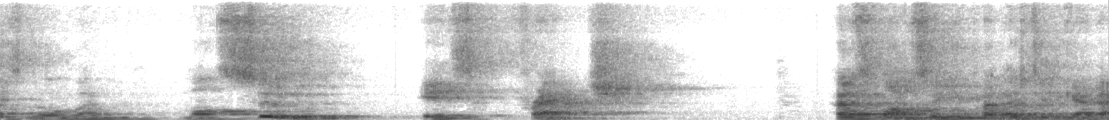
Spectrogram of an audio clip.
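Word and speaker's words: Herstmonceux: So if you're pronouncing it sort of correctly, you would say Hurst, Monceau or something like that. The Sussex pronunciation is Hurst Monceau. Okay, that's the way the locals pronounce it. So that's what we use. Hurst Monceau is the way to pronounce it.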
